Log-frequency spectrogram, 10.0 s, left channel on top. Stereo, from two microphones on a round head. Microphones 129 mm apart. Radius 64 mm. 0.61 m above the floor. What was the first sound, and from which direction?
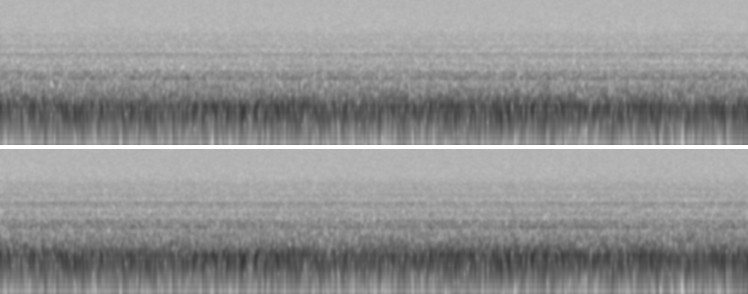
Only background noise.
